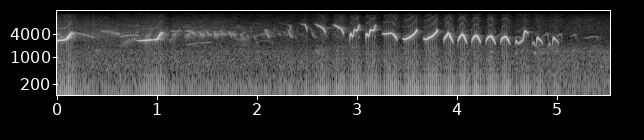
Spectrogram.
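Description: Willow warbler in a British garden: soft high calls at the start, then a bright descending run of repeated sweet notes growing louder in a steady rhythm, heard alone with faint background hiss.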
